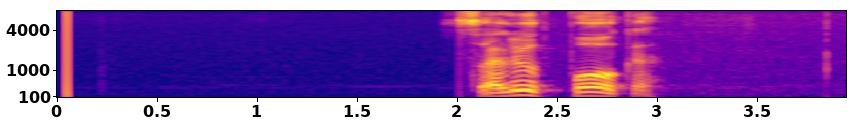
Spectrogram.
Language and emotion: Russian, neutral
